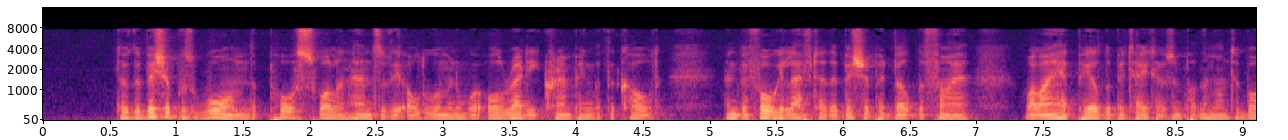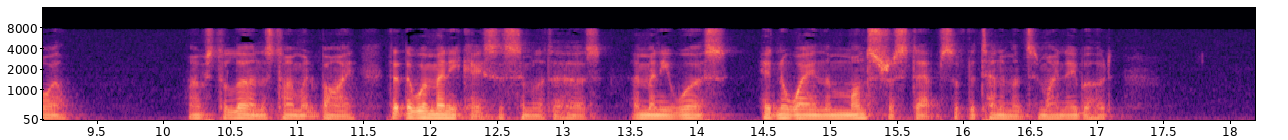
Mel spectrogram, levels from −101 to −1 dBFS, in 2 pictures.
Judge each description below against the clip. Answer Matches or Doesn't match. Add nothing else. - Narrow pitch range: Matches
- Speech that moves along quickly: Matches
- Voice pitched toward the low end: Matches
